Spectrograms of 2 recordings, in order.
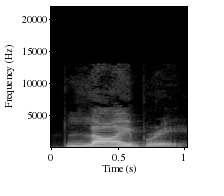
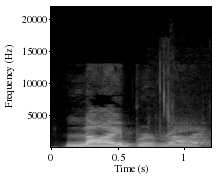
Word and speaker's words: library: listen to Lucy and there are two possible pronunciations for this the one I use is library library so it has two syllables or you can say library library I'm jazz you pronounces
